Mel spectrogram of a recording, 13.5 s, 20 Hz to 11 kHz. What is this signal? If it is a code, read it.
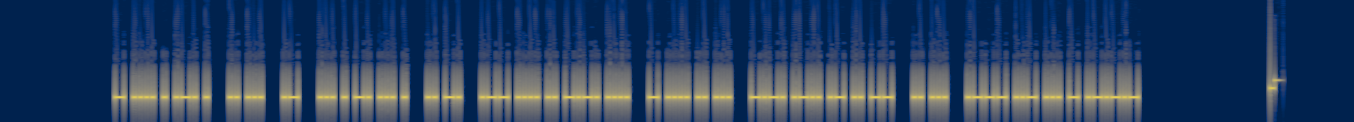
Morse code, heard as a keyed tone, about 40 wpm, 700 Hz. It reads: THERE IS A SENSE IN WHICH THIS CLAIM IS JUST.
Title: Sentences from Top 1500 Words 40wpm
